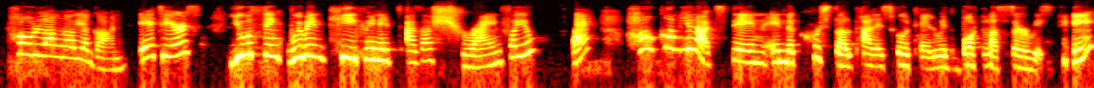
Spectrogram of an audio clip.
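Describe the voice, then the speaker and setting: A woman's voice: high-pitched, huge pitch swings, measured pace, bright, forceful tone, dry recording, highs cut off, exaggerated voice. A woman playing a furious sarcastic daughter. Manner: confrontational, mocking and sarcastic. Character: angry grown daughter, sharp-tongued and bitter. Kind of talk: radio drama acting.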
